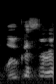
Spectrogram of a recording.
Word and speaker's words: Lukather: Yeah, I was gonna say that I think Colin Hay and the guy from, is it Lukather, is that how you say his name? – Yes.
